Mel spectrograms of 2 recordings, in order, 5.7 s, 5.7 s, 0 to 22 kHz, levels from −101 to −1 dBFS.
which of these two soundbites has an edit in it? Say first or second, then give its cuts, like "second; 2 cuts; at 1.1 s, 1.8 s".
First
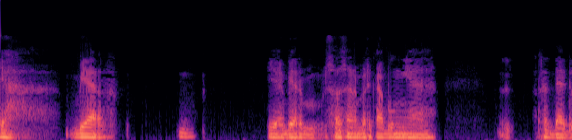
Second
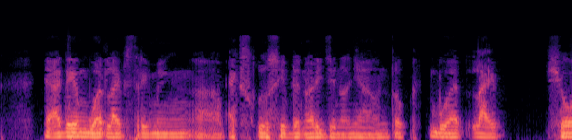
second; 2 cuts; at 2.3 s, 4.2 s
